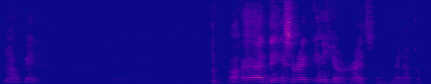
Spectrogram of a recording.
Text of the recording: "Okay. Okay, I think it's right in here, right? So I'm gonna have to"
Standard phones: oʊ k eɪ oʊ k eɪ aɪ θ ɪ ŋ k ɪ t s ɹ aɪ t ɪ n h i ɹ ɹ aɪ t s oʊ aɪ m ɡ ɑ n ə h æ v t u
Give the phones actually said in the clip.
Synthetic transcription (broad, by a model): oʊ k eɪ oʊ k eɪ aɪ t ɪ ŋ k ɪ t s ɹ aɪ t ɪ n h i ɹ ɹ aɪ t s oʊ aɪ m ɡ ɑ n ə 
